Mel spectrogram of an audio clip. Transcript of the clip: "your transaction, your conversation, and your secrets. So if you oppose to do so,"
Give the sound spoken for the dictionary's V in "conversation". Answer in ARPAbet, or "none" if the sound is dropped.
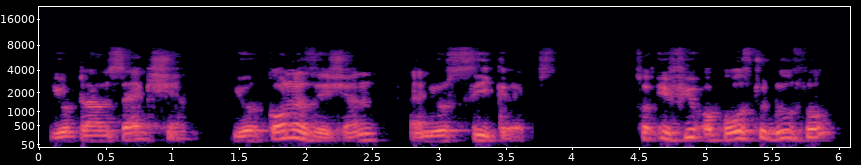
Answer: none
